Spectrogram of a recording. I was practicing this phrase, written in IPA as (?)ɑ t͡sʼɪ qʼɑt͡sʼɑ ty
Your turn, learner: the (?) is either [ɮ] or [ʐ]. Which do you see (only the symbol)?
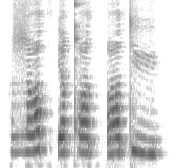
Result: ɮ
